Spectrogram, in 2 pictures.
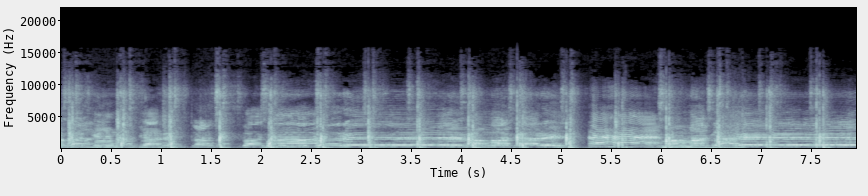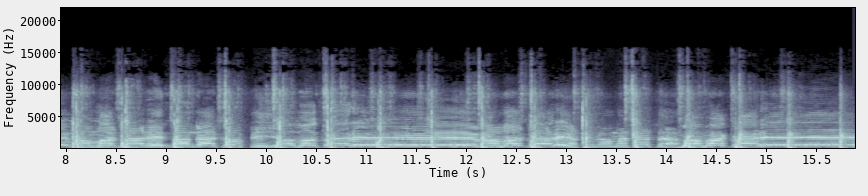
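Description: A group of men singing together in unison, holding long notes, over a steady beat of sharp claps, about two or three a second.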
